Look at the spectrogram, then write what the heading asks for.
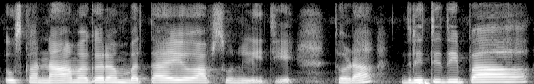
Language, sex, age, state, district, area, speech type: Hindi, female, 18-30, Rajasthan, Jodhpur, rural, spontaneous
